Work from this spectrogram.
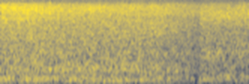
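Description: Surf of the Atlantic Ocean at a beach resort in Varadero, Cuba, a steady broadband wash of breaking waves, loud and continuous with no talk.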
